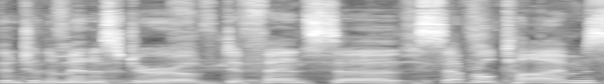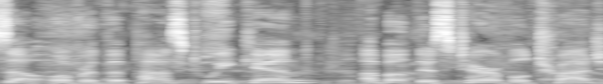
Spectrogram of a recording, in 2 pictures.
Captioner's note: speaking French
